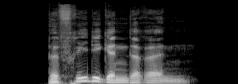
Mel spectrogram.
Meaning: inflection of befriedigend: 1. strong genitive masculine/neuter singular comparative degree 2. weak/mixed genitive/dative all-gender singular comparative degree
- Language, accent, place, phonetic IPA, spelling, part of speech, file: German, Germany, Berlin, [bəˈfʁiːdɪɡn̩dəʁən], befriedigenderen, adjective, De-befriedigenderen.ogg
